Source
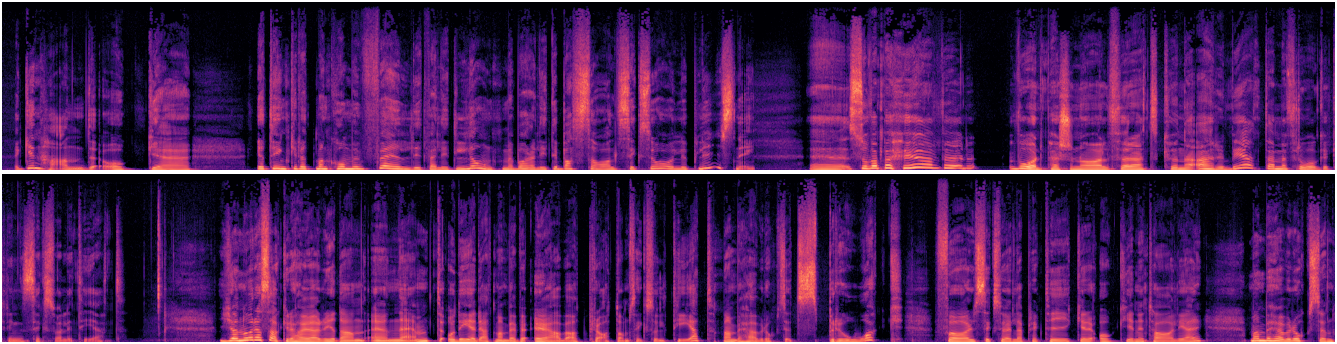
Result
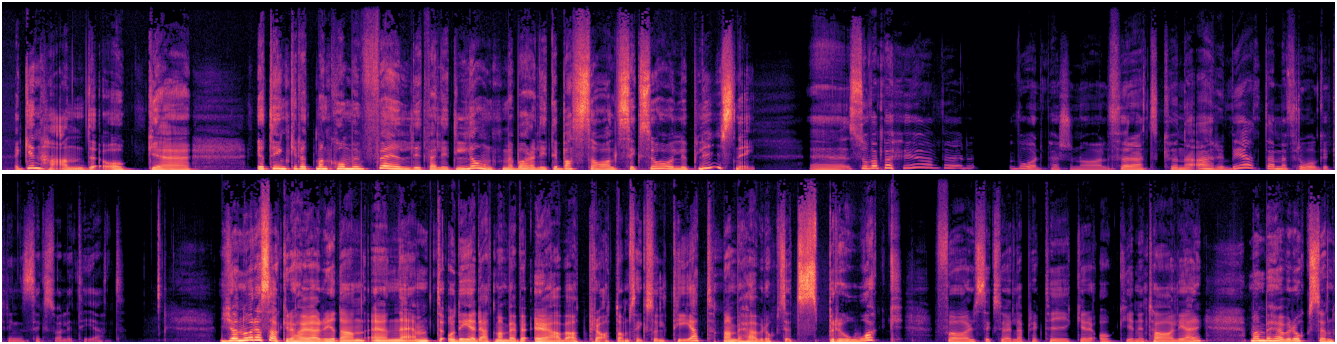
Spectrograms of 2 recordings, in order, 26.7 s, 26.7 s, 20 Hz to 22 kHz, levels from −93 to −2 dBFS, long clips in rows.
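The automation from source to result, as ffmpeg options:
-af "asetnsamples=n=441:p=0,asendcmd='7.46 volume volume -7dB;8.91 volume volume -18dB;11.06 volume volume -7dB;15.53 volume volume 4.5dB;22.24 volume volume -5dB;24.77 volume volume 2dB',volume=4dB"

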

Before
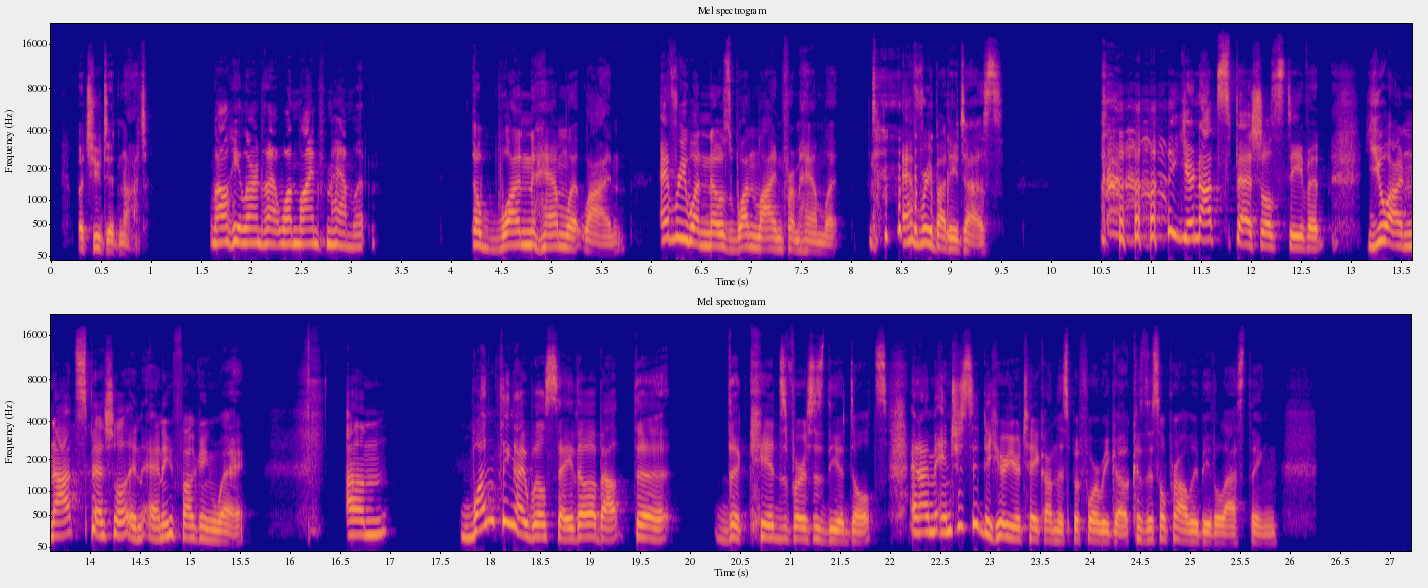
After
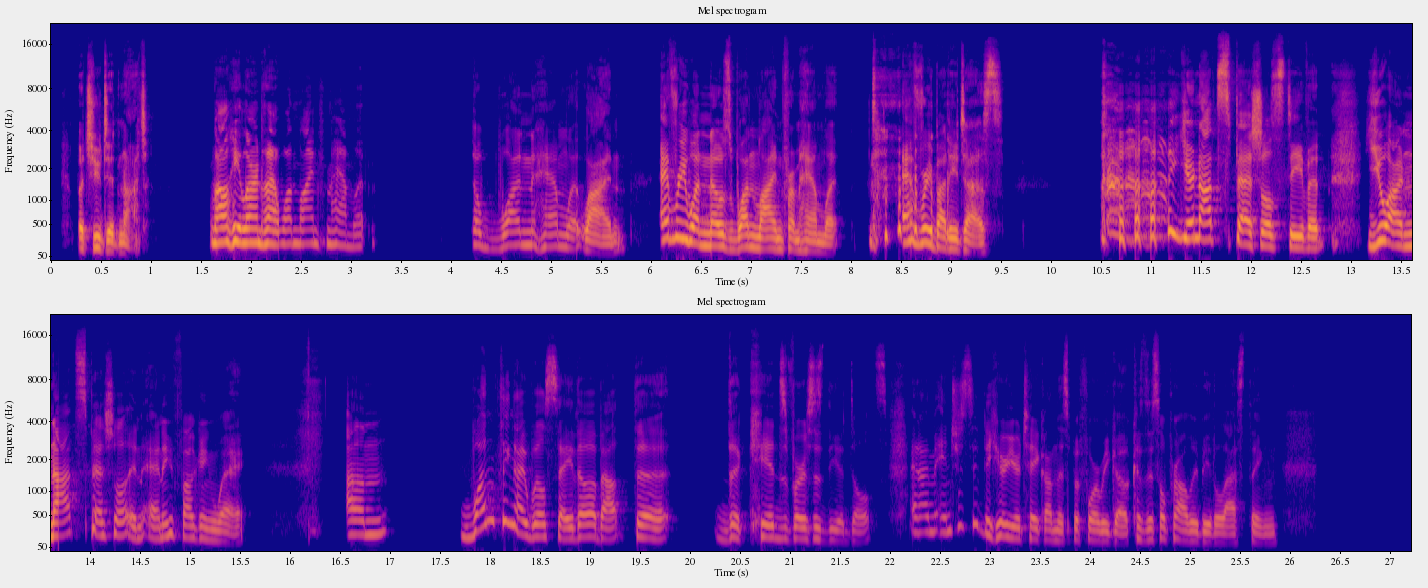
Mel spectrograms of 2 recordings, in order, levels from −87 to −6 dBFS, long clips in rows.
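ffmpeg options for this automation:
-af "asetnsamples=n=441:p=0,asendcmd='2.27 volume volume -11dB;5.25 volume volume -1dB;13.68 volume volume -11.5dB;21.3 volume volume -19dB;22.96 volume volume -12dB',volume=1dB"

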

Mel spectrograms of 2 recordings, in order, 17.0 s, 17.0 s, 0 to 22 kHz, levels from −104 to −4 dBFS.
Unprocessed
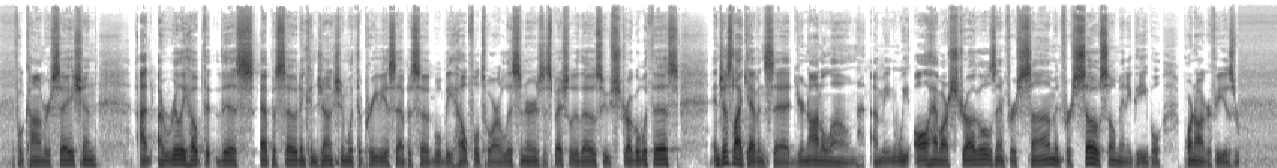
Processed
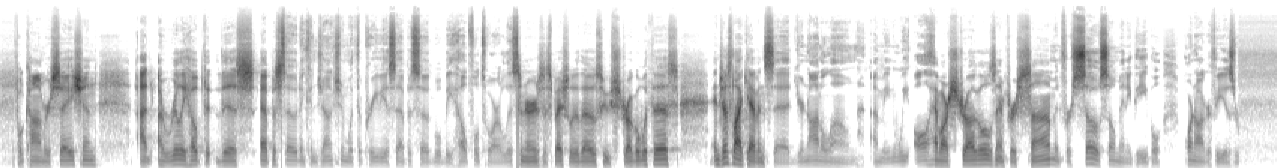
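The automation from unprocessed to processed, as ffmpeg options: -af "asetnsamples=n=441:p=0,asendcmd='3.74 bandpass f 7900;6.89 bandpass f 1700;10.18 bandpass f 6900;12.45 bandpass f 1900;13.99 bandpass f 5600',bandpass=f=2.8k:t=q:w=3.2:csg=0"

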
